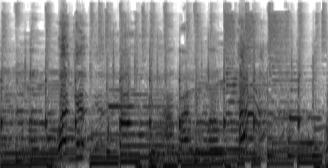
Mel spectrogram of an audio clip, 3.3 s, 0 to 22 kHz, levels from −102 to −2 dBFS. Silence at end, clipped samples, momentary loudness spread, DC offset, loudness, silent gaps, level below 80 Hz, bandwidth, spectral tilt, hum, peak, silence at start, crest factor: 0 s; 0.7%; 3 LU; under 0.1%; -9 LUFS; none; -20 dBFS; over 20 kHz; -6.5 dB/octave; none; 0 dBFS; 0 s; 8 dB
